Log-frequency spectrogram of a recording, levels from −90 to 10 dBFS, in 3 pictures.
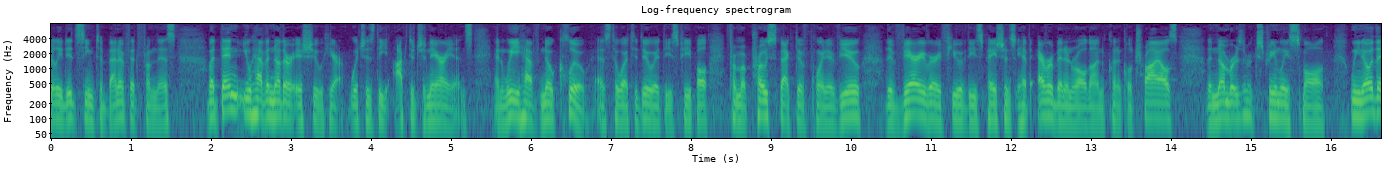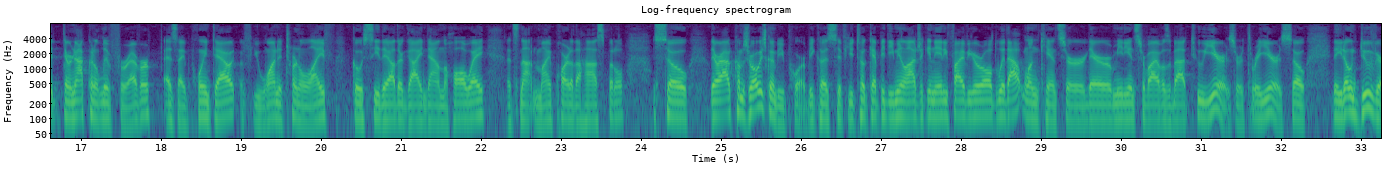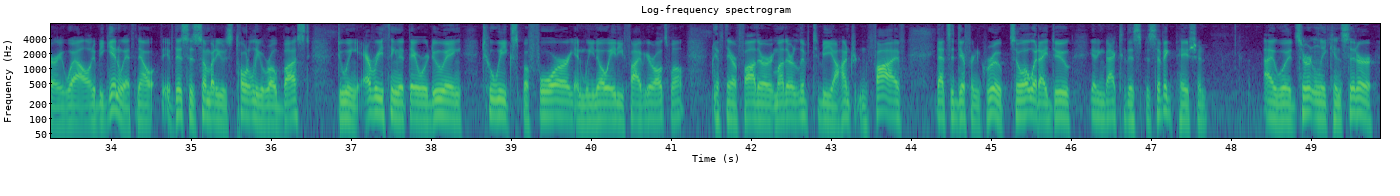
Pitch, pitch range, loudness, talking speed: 105 Hz, 95-115 Hz, -20 LUFS, 220 wpm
